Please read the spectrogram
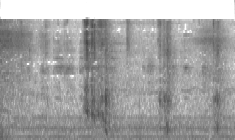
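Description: Three close, crisp crunches of someone biting into a pretzel, spaced about half a second apart over a low steady hum, with no talking.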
